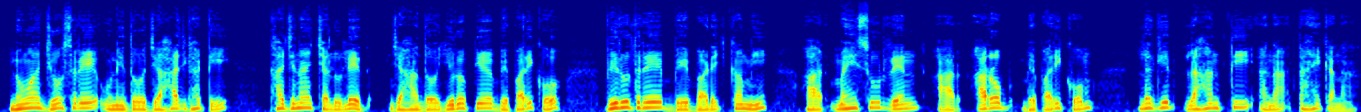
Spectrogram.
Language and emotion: Santali, neutral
